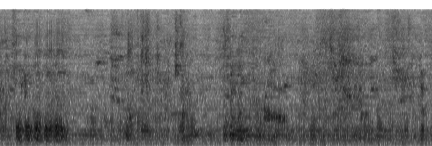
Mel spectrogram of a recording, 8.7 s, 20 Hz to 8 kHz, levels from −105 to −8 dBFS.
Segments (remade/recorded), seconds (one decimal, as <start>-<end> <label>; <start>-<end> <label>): 0.0-8.7 remade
